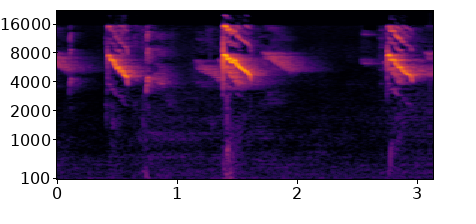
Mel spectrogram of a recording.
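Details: Male buxtoni white-eye (pleci), played as a therapy sound to make lazy males sing. Three high, thin, downward-sliding chirps, each about a quarter-second long, separated by pauses over a quiet low background.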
